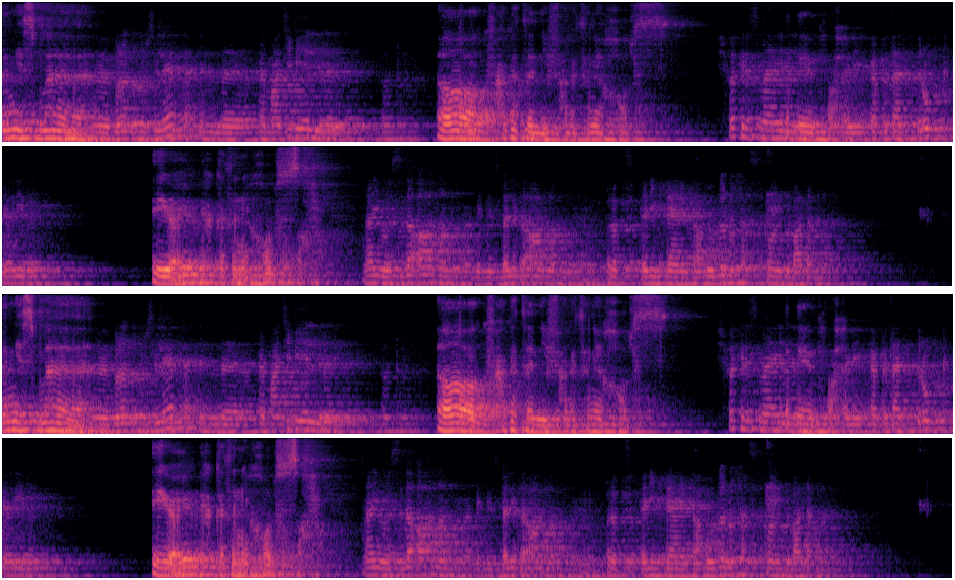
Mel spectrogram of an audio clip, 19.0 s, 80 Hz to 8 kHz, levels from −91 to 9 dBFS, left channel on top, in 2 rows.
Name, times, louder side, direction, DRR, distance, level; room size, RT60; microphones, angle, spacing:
voice 1, 0.0-0.9 4.4-6.6 8.0-8.4 11.0-12.7, equal, 80° right, 5 dB, 2.3 m, -27 dB
voice 2, 0.9-3.5 3.8-4.0 7.2-9.9 13.1-17.7, left 1 dB, 45° right, -2 dB, 4.3 m, -36 dB
25.0 x 20.0 x 8.3 m, 1.3 s
head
